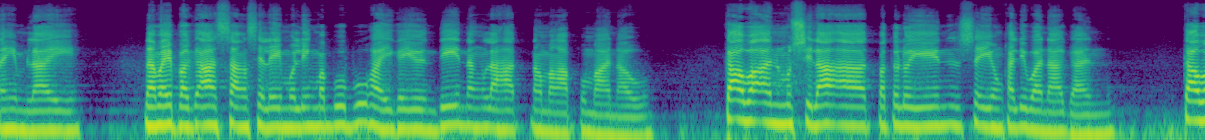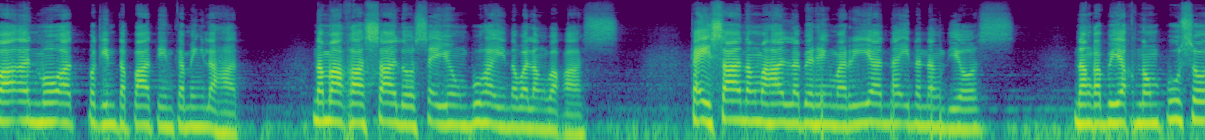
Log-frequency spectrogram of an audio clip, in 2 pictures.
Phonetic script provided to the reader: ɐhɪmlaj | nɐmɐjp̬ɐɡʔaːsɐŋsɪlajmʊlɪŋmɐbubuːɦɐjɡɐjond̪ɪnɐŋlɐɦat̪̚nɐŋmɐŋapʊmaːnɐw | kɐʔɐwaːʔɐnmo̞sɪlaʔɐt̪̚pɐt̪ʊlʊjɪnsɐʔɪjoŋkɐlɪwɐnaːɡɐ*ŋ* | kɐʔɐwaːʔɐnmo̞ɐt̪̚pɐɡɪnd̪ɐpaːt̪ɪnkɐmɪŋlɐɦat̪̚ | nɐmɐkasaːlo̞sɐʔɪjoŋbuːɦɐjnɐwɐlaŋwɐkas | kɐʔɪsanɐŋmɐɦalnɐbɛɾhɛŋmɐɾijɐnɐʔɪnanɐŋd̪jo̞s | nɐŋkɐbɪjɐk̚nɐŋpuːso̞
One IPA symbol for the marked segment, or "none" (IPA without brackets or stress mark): n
